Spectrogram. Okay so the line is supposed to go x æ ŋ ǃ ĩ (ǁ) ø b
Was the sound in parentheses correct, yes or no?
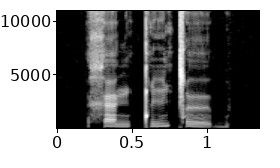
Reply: no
